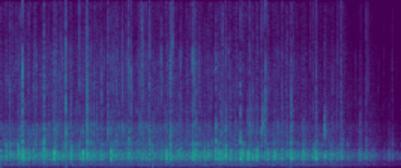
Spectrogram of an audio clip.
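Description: Audience applauding, a dense steady patter of many hands clapping that fades out near the end.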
